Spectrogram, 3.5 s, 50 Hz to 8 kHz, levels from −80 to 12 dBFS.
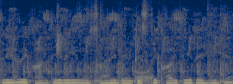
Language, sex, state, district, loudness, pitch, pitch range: Hindi, female, Bihar, Sitamarhi, -26 LUFS, 215 Hz, 210-225 Hz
